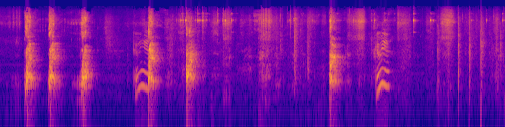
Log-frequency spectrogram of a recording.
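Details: Buster the bulldog goes to town at the camera: three gruff barks in a row, a whining yelp, another bark, then a second rising whine and a scatter of faint clicks near the end.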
